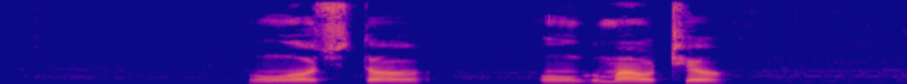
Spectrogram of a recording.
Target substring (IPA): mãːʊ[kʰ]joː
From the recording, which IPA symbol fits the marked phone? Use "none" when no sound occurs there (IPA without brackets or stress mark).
ʈʰ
